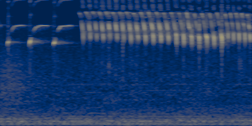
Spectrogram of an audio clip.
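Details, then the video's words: Male domestic canary singing: three sharp downslurred whistles spaced evenly, then a fast, bright, high-pitched trill of rapidly repeated notes continuing steadily to the end. "Canary Singing birds sounds at its best | Melodies Canary Bird song"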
